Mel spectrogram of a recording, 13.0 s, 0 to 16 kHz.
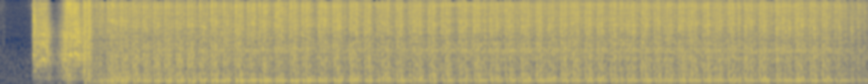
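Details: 2007 Harley-Davidson Road King in neutral after front motor mount replacement, bolts snug before torquing: quick start, then an even deep lumpy V-twin idle with no knocks or rattles; normal idle.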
